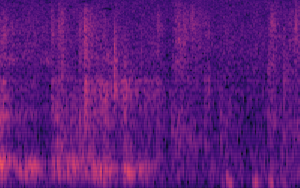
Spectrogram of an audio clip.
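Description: A man's low voice trailing off in the first second, then a few dull footsteps near the end.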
